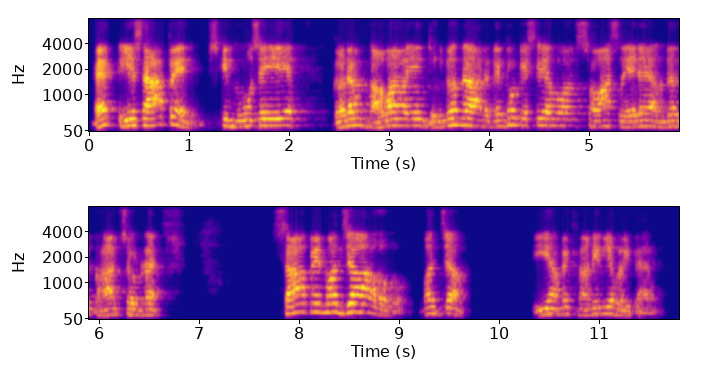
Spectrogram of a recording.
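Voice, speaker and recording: A man's voice: fairly high pitch, measured pace, pushed and bright. A man voicing a frightened young male cowherd friend who warns the others. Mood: alarmed. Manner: alarmed, warning the others. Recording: echoey, distant, dull sound.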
